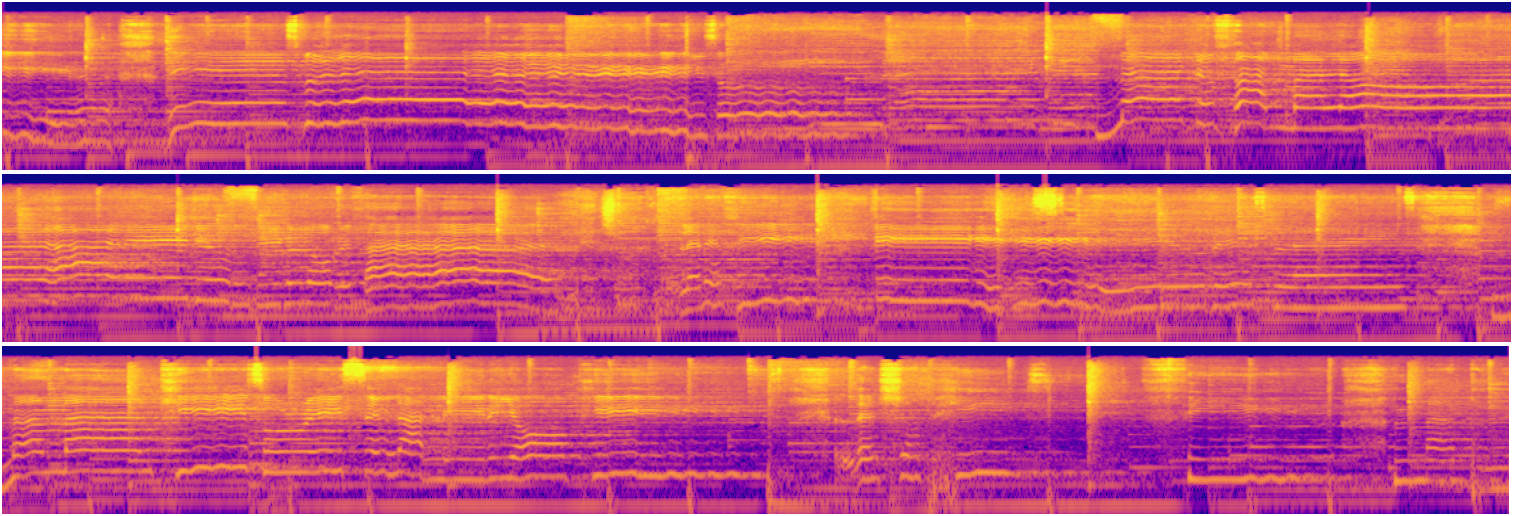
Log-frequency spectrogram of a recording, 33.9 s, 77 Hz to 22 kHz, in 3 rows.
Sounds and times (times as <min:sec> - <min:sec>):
Singing: 0:00.0 - 0:28.2
Music: 0:00.0 - 0:33.9.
